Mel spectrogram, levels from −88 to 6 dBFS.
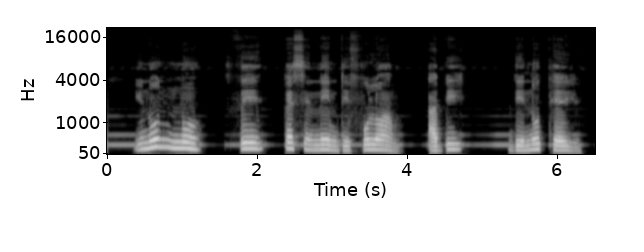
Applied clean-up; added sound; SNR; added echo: neural mask model RNNoise.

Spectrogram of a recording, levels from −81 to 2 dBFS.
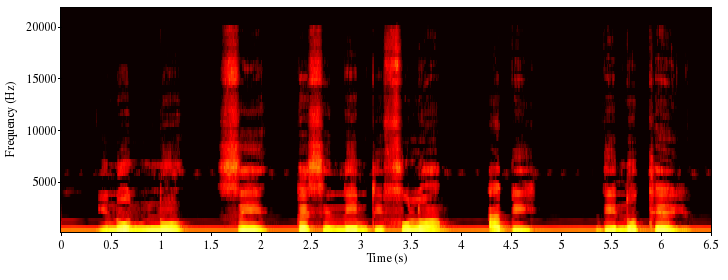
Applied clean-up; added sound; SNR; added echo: none; Brass instrument; 19 dB; none.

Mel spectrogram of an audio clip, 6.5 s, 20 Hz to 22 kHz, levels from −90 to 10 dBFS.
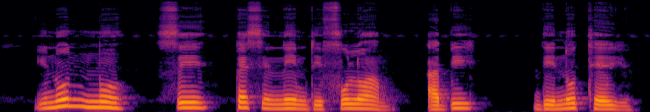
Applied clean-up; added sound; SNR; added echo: none; none; none; none.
